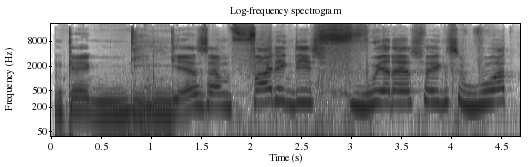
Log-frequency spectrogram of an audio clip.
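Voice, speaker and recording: A woman's voice: a little high, slow, slight background noise. A woman giving casual, offhand gameplay commentary in colloquial wording, reacting as she plays. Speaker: gamer playing through a video game. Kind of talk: casual let's play commentary. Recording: game music behind commentary.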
